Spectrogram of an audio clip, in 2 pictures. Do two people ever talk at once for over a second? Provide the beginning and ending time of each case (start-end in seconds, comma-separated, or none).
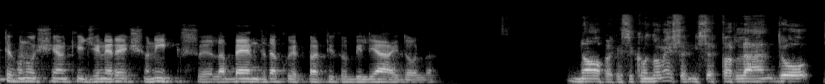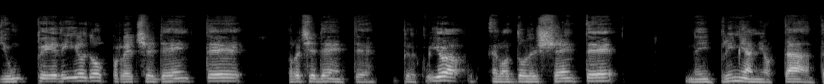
none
